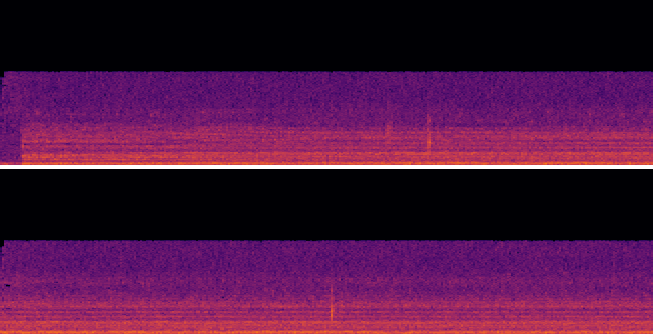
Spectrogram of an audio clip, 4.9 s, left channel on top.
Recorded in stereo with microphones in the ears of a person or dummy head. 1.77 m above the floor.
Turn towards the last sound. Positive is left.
No sound to turn to.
